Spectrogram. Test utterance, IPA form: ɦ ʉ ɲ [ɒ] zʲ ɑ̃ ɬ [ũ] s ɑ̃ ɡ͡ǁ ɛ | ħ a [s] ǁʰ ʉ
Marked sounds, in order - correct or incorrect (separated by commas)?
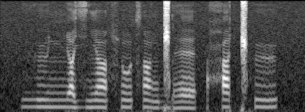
incorrect, correct, incorrect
